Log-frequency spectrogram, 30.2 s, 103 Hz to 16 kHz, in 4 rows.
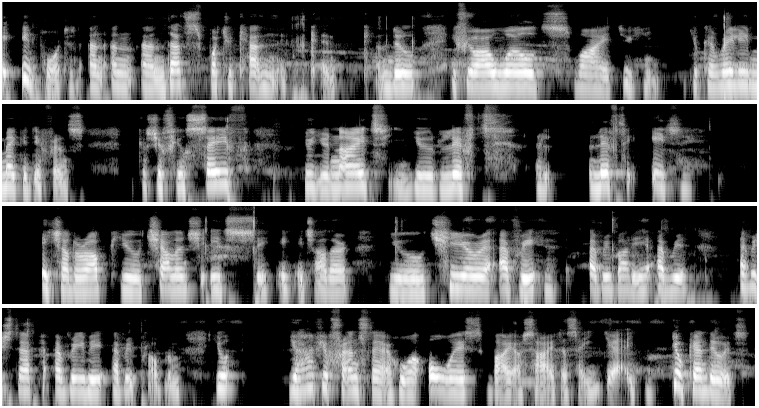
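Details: Adult woman who stutters, attending youth meetings for young people who stutter since 1995; stuttering.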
